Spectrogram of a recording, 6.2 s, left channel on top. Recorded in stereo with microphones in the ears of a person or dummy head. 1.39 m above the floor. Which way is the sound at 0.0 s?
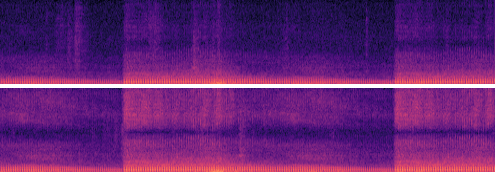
85° right.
